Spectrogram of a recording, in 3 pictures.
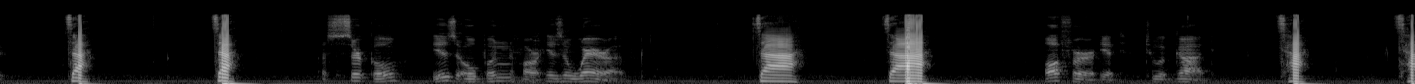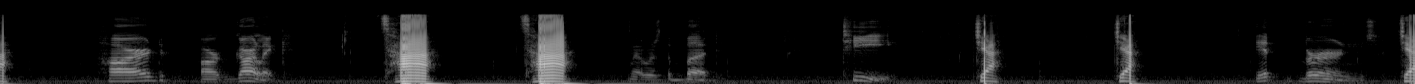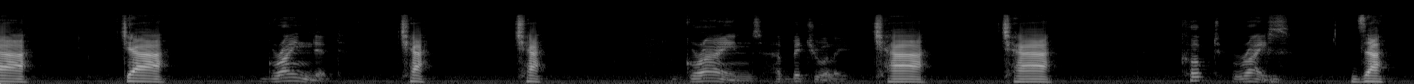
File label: Newati Consonants and Vowels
